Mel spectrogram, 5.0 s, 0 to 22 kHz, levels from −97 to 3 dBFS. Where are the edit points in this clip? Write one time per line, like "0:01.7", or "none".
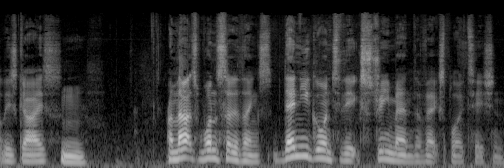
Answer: none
